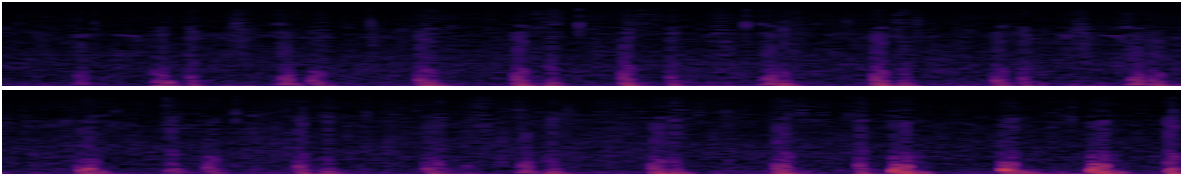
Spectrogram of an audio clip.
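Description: Horse hooves clip-clop steadily across rough, uneven terrain in the medieval combat game Mount & Blade Warband, a quick, regular rhythm of hoofbeats heard alone at moderate distance.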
